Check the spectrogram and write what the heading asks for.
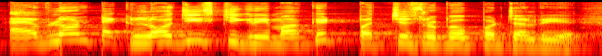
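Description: Voice-over host, male, high register, fast repetitive explainer style. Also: lively intonation, pushed and bright. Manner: fast, repetitive explainer, many English terms. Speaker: finance channel host. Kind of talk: screen-recorded tutorial narration. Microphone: voice-over on screen recording.

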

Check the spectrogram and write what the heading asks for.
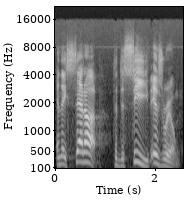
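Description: A middle-aged male pastor preaching from the front of a mid-sized church. His voice sits unusually high for a man, and he presses his points with emphatic rhetorical questions. He speaks through a headset mic. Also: big pitch swings, a little slow, a bit bright. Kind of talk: sermon. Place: church sanctuary, medium-sized, indoors.

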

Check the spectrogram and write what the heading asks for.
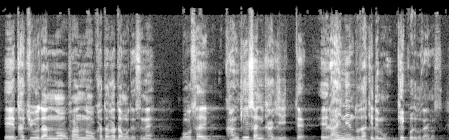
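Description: A man with a fairly high voice delivers a formal speech at a podium, measured and punctuated by long hesitation sounds. His words ring out with a long hall reverb. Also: animated, husky. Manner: measured, with frequent drawn-out "eh" fillers. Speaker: city mayor giving a speech. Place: large conference hall.

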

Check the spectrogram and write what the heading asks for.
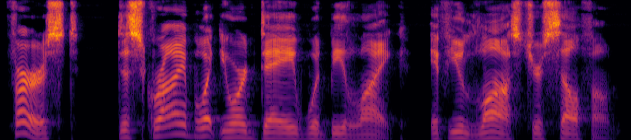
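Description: A man narrates a devotional audiobook unhurriedly, with measured, deliberate enunciation. His pitch swings lively across phrases, and the recording is dry and close with no room sound or reflections.

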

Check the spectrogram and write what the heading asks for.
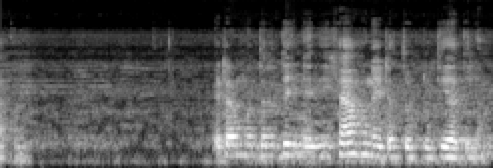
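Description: Woman, hoarse from a cold, casual cooking vlog, chatty step-by-step, flat delivery, echoey room. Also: mid-range voice, a little hiss or hum. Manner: chatty, repeatedly tells viewers to look. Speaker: cooking vlogger.

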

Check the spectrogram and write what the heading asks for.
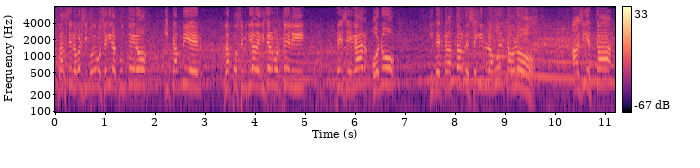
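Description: A man with an Argentine accent giving urgent, excitable live motorsport commentary, often repeating his phrases as the race's lead commentator. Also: very high voice. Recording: loud engine and track noise behind.

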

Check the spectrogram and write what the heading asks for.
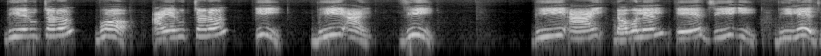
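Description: Lady teacher spelling out letters sound by sound, high voice, really slow. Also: lively intonation, sharp tone, low-quality recording. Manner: spells out letters and sounds one by one, patient and deliberate. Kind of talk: slow phonics lesson for young children.

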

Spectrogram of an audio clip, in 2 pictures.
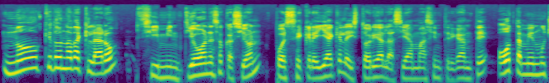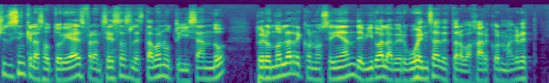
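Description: Speaking fast with hardly any pauses, a young man in a slightly high voice narrates a casual history podcast, no echo in the sound. He has a Mexican Spanish accent, reads from notes with slangy asides, and records on a desk mic on an arm, wearing headphones, in a small home studio with colorful shelves.

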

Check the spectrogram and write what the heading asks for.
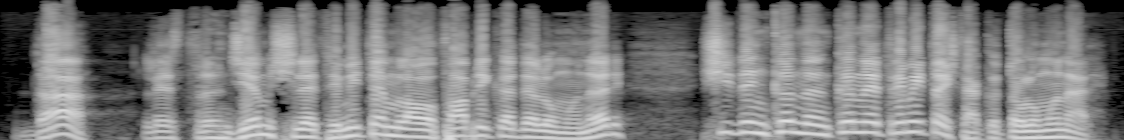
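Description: A man's voice: a little high, lively intonation, no echo, close to an everyday voice. A man putting on the voice of a thrifty older male rabbi who answers questions patiently and matter-of-factly. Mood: sly.

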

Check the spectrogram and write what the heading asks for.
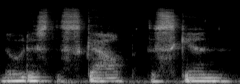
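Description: A woman meditation teacher guides a meditation calmly and gently in a voice that sits low, speaking in short phrases separated by long pauses.

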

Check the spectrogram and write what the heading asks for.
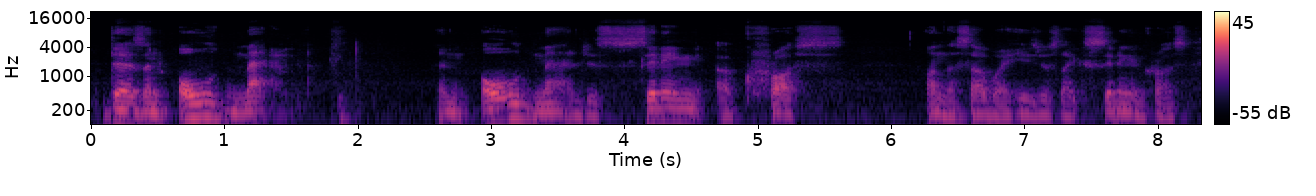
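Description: A man's voice: deep voice, husky. A teenage boy ranting casually to his camera as a vlogger, rambling with lots of ums and false starts. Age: teens.

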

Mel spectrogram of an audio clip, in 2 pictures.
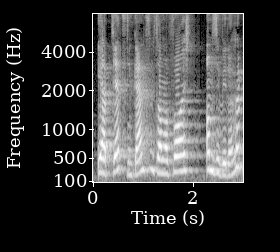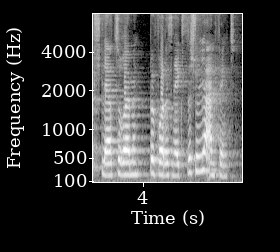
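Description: A woman's voice: on the high side, moderate pace, darkish tone, lightly acted. A woman reading aloud as a cheerful, playful old headmaster giving a grand speech. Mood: jovial. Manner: jovial, grand.

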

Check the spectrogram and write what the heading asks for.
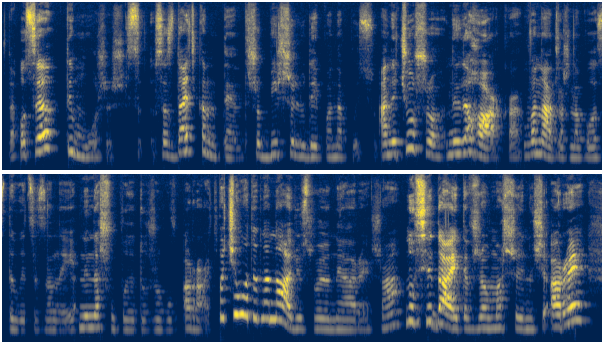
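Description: A woman's voice: a little high, fairly bright tone. A woman giving sarcastic, crude, scolding gossip commentary on bloggers.

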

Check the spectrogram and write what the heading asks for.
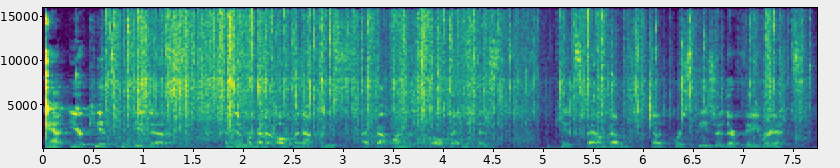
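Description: An older woman hosts a casual cooking demonstration in her home kitchen, chatting straight to viewers as she works. The sound bounces around the room with clear background noise under her voice. She is recorded from a camera set back across the counter. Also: on the low side, moderate pace, reverberant. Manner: chatty, talks straight to viewers while working. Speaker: cooking show host.

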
